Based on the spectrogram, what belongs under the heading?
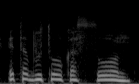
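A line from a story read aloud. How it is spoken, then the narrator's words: Sigh. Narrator (Russian): вздохнул он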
